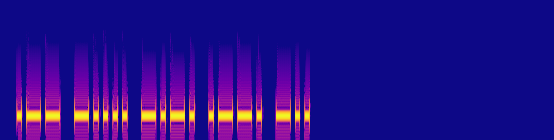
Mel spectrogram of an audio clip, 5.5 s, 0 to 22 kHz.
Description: Morse code, heard as a keyed tone, about 25 wpm, 700 Hz. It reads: W6CPD
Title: USA Call Signs - 5 Characters - Repeated 3x - 25wpm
